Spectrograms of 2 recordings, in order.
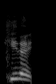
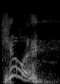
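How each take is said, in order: First: The name is said as Kira, with an r. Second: The name is said as the English word killer. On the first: This is the official form of the name. "I think Kita is the official way you say it" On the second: This is what the name actually means. "but his name is Killer"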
